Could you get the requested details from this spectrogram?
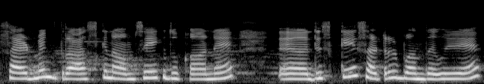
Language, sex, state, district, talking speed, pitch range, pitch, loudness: Hindi, female, Uttar Pradesh, Shamli, 175 wpm, 250-300 Hz, 265 Hz, -12 LUFS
